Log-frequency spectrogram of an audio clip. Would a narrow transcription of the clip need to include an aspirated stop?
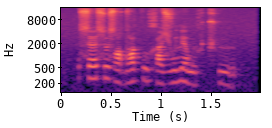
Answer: yes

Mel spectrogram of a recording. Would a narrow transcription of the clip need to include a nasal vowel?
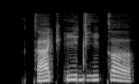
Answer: no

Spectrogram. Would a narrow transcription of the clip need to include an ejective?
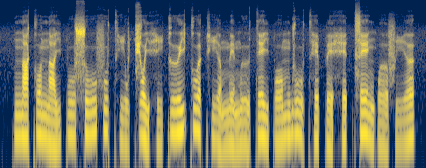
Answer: no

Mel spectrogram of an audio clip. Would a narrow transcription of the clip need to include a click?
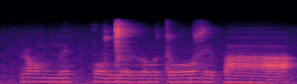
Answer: yes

